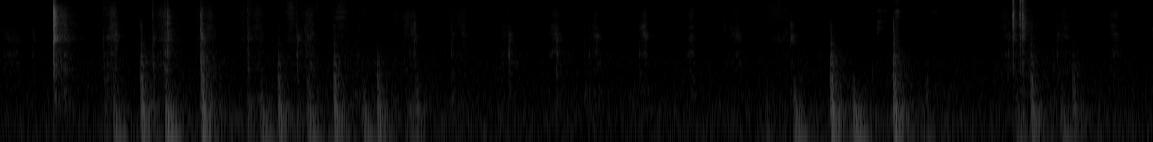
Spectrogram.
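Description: Faint clicks and small metal clinks of cylinder base nuts being handled and started on the studs of a Harley-Davidson shovelhead engine. They come in two bursts, the sharpest click near the start.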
